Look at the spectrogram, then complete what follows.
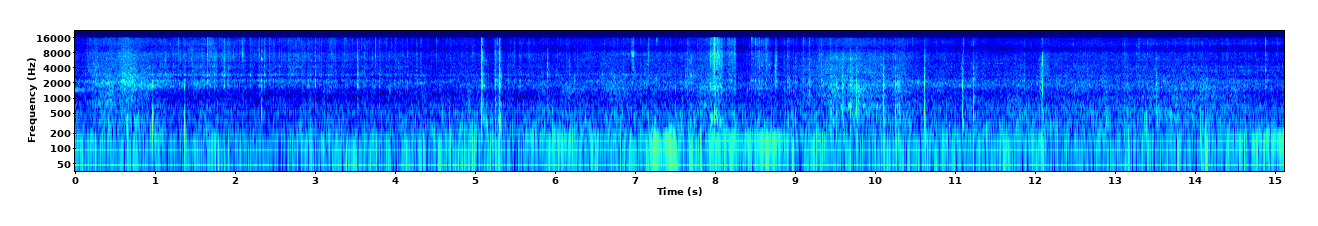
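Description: Faint steady sizzling with scattered sharp ticks and crackles from a wood-burning tent stove and its flue pipe, where sticky resin is running down the hot pipe.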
